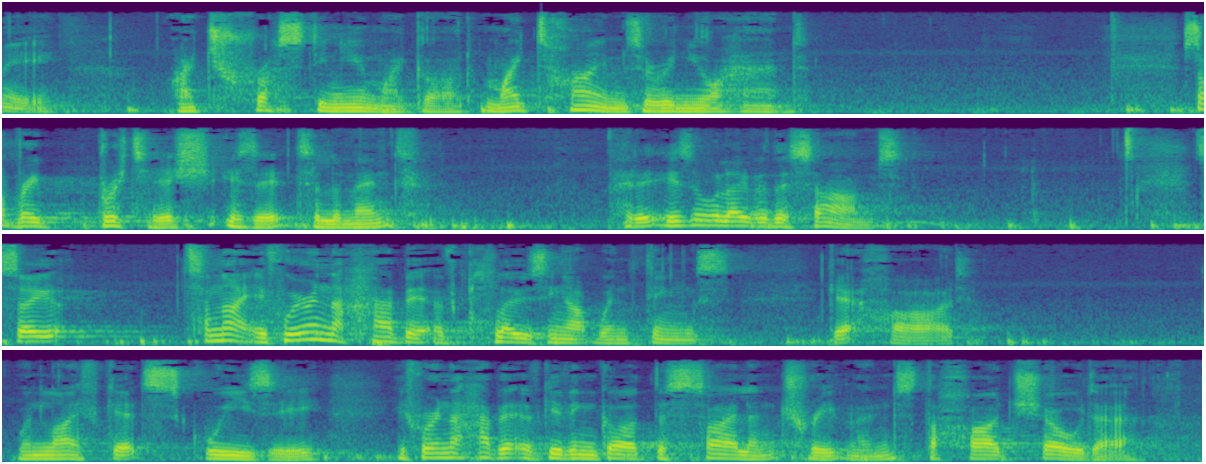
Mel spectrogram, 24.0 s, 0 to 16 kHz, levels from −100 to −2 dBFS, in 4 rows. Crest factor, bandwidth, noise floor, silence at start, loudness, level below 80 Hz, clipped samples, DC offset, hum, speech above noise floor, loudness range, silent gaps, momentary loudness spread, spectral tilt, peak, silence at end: 18 dB; 11.5 kHz; -43 dBFS; 0 s; -16 LUFS; -40 dBFS; under 0.1%; under 0.1%; none; 28 dB; 5 LU; none; 17 LU; -4.5 dB/octave; 0 dBFS; 0 s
